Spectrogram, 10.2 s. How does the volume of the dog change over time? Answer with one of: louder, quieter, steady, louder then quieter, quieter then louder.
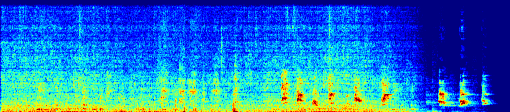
louder.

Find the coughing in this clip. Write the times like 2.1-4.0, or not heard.
0.7-2.2, 7.8-8.3.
